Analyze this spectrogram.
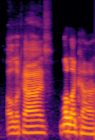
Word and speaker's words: Olakai: You guys know how to pronounce it? Olakais.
